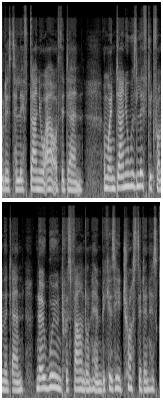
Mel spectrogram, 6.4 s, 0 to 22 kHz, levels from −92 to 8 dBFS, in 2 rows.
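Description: At 3.35 to 3.39 s, a short concealed packet loss: 20 ms of speech reached the decoder too late, so the receiver stretched the preceding sound over the gap and blended back. The result is a brief smear, not the silent hole of an unconcealed dropout.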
